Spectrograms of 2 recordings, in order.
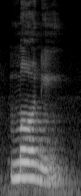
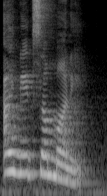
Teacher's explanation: esse E, ele meio que cai por terra, e aí a gente pronuncia o som de I.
